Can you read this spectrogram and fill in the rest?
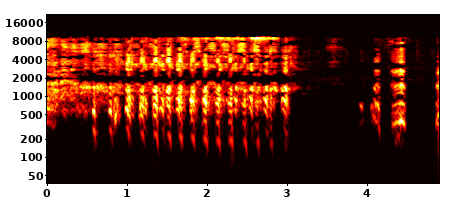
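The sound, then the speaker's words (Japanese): A person rapidly gobbles like a turkey, a fast burst of throaty, pulsing bird-like calls lasting about three seconds, followed by a pause and a few short vocal sounds. “いつも鳥なんでしょ、鳥なんでしょ”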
